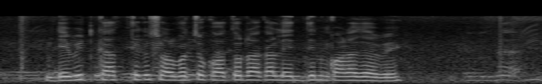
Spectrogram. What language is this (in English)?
Bangla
